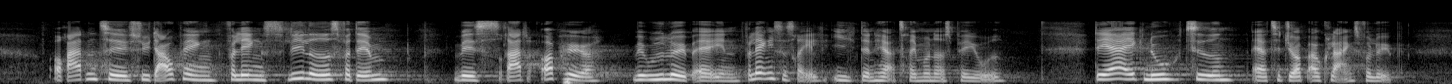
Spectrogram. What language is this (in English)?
Danish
